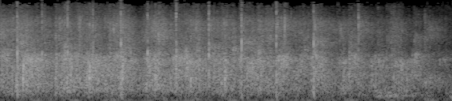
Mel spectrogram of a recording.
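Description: An audience breaks into warm applause, many hands clapping in a dense, steady patter that holds evenly for several seconds with no one speaking over it.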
